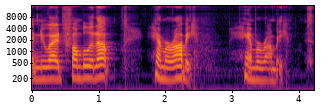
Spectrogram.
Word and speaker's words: Hammurabi: Hammurabi is how it's pronounced.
